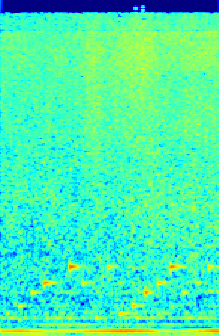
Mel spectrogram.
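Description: Ocean waves breaking on a beach make a steady, continuous roar of surf, with a low rumble and some wind buffeting the microphone, fairly loud and with no voices.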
